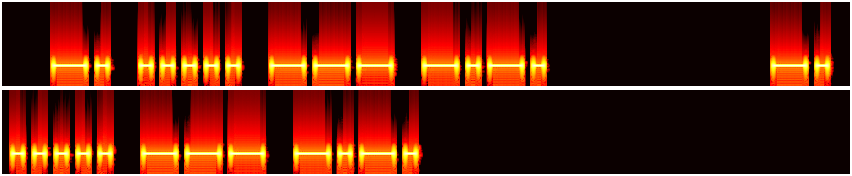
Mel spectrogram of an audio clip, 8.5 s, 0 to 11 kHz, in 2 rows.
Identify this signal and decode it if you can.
Morse code, heard as a keyed tone, about 22 wpm, 700 Hz. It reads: N5OC N5OC
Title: USA Call Signs - 4 Characters - Repeated 2x - 22wpm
